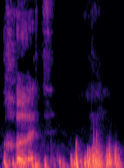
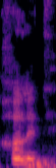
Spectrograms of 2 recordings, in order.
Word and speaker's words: Gullit: You don't pronounce the G's. Gullit. Ruud Gullit.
